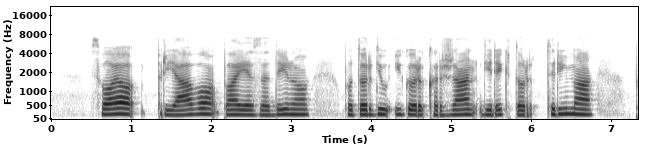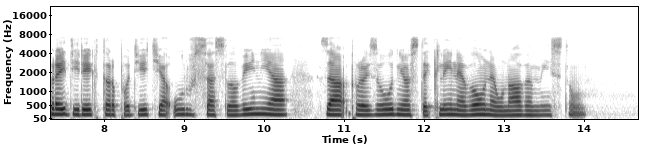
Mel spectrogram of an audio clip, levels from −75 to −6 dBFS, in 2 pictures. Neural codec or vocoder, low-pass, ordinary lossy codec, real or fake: codec, 16 kHz, 8 kbps, FunCodec, trained on LibriTTS, 25 frames a second; 7.2 kHz; none; fake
